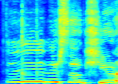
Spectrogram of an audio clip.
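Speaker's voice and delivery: high, slow squeal of delight; gushing. Real, not acted. Fan squealing at a sweet moment, high and slow. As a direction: coo it like a fan melting over a couple. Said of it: "And I'm like".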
